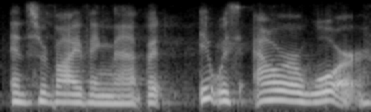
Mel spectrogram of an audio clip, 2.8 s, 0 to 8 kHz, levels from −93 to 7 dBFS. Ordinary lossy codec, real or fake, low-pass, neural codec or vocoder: Opus, 32 kbps; real; 7.2 kHz; none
